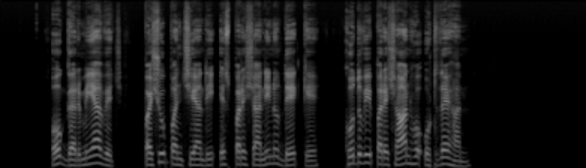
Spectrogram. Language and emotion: Punjabi, neutral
